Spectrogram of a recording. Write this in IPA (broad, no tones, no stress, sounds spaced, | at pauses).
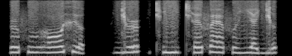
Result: ə˞ f uː ɦ ɔː xʲ ʌ | ɟ ə˞ | cʰ ə ɲ i cʰ ɛ f æː f ə˞ ʎ æ ɟ ə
